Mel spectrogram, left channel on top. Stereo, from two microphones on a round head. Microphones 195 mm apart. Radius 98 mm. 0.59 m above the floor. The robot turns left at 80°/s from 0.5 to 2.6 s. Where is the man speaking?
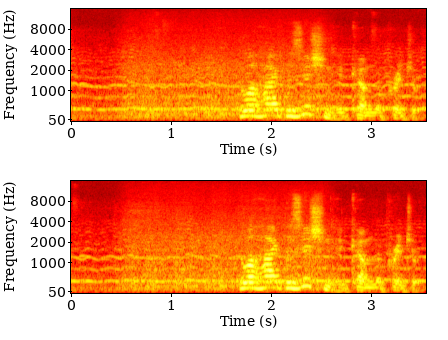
30° right, 0.9 m; by 3.5 s 100° right, 0.9 m.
